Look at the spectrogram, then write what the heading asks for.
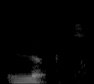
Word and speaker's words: looked: Only with words that end in D or T, and look ends in K, so it's looked. Sounds like a T.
